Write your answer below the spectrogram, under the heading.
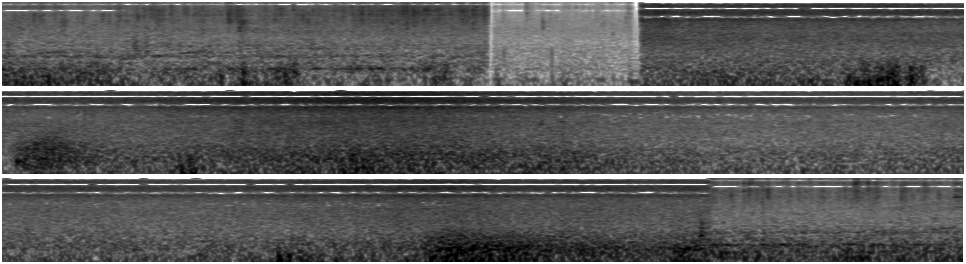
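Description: Thunderstorm: steady hiss of heavy rain, with deep rolls of thunder about ten seconds in and again near the end. The sound briefly drops away about five seconds in.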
